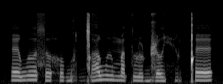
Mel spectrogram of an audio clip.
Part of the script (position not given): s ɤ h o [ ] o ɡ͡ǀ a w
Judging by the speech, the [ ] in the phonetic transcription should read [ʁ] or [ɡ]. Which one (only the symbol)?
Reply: ɡ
